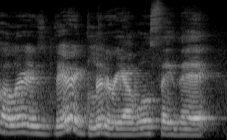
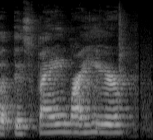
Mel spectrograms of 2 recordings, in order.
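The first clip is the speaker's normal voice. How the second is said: ordinary talk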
